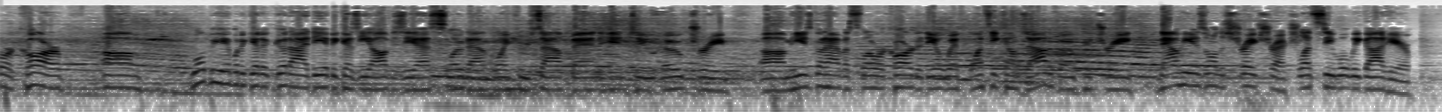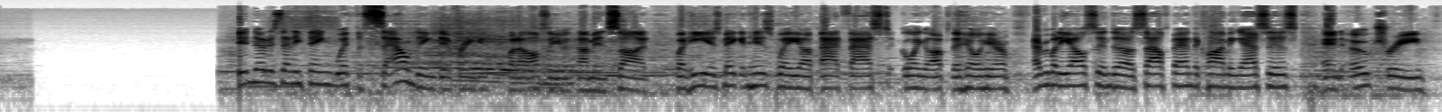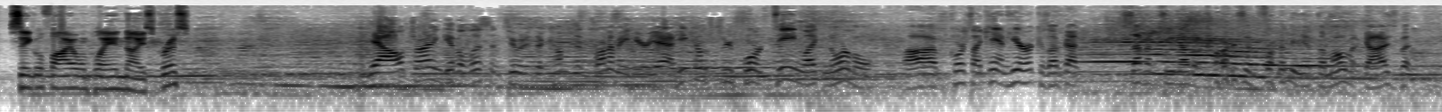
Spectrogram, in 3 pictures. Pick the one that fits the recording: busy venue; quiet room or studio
busy venue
